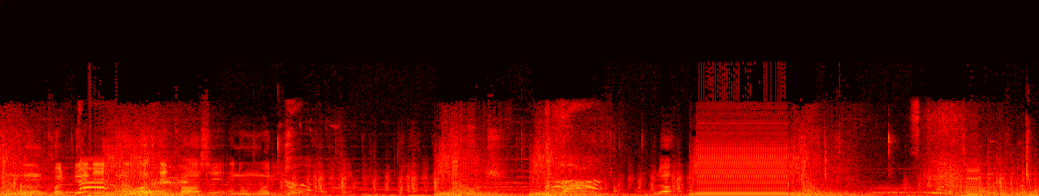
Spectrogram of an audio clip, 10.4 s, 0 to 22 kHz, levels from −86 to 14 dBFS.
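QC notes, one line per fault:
throughout: filter restarted on every block. The filter loses its memory at each block boundary and starts again from silence, so every block opens with a small transient. These ticks fall at a steady 93.8 Hz, which fits a 512-sample buffer, and merge into a low buzz that rises and falls with the level of the sound. On a waveform, small regular kinks mark each block edge. On a spectrogram, faint vertical lines appear at even spacing, with a harmonic comb from 93.8 Hz upward that is strongest in loud passages.
0.95–1.21 s, 4.55–4.80 s, 6.99–7.89 s, 9.71–9.80 s: Bluetooth stutter. Audio arrived late or not at all, and the receiver repeated its last short slice until new data came, which gives a machine-gun buzz. In the first two bursts, about 116 ms goes missing across roughly 232 ms, with runs of 70 ms and 46 ms. The third burst is the longest, with about 880 ms replaced. 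The last burst replaces 70 ms. Afterwards the sound resumes further on, as if it had kept playing. On a waveform, identical short cycles repeat. On a spectrogram, the spectrum freezes into vertical striping, then jumps at the resume point.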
